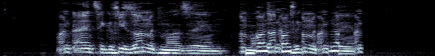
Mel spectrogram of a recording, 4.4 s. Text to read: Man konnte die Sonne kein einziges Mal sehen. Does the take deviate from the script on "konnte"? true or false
true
